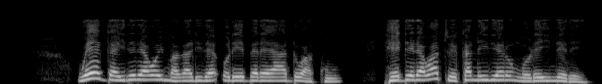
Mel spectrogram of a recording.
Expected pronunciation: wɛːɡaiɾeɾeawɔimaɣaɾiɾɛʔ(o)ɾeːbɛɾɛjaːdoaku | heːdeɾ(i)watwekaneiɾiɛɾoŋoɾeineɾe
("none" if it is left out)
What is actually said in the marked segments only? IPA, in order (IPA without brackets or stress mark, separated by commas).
o, a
